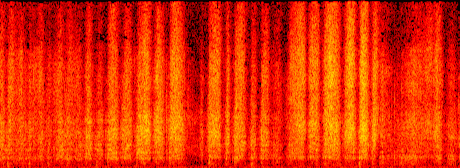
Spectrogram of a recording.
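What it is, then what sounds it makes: Leather handbag being brushed. A wooden-handled horsehair brush scrubs the foam-covered surface of a black leather Chanel handbag lying on a towel. The sound is a steady, bright bristly rubbing in quick back-and-forth strokes with soft foamy crackle and no pauses.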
